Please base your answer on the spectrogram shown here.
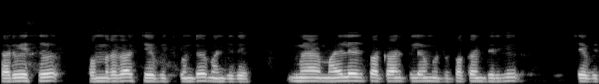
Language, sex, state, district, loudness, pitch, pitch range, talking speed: Telugu, male, Andhra Pradesh, Anantapur, -15 LUFS, 155 Hz, 150-160 Hz, 100 wpm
